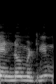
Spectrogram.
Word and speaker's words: endometrium: So यही endometrium यहाँ पे है. So how do you pronounce this? EN is N, DO is do, ME is me, TRI is tri, UM is endometrium.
